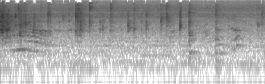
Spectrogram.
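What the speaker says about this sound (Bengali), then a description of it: "শুকনো লঙ্কা আর জিরে দিয়ে দিচ্ছি" Dried red chillies and cumin seeds crackle and sizzle in hot oil in a home kitchen, a fairly faint steady hiss with small spitting pops, a voice briefly audible nearby.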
